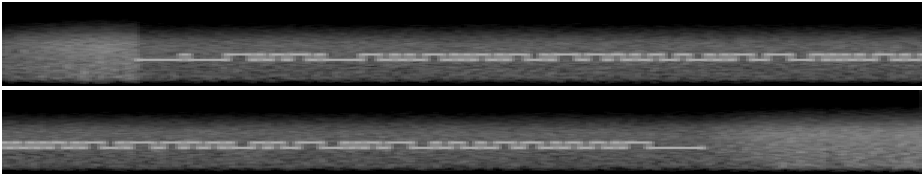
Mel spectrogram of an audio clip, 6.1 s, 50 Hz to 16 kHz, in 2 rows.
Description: RTTY (50 baud, 450 Hz shift), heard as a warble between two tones, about 1500 Hz centre, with radio static. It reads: NASZE WCZORAJSZE GLOSOWANIE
